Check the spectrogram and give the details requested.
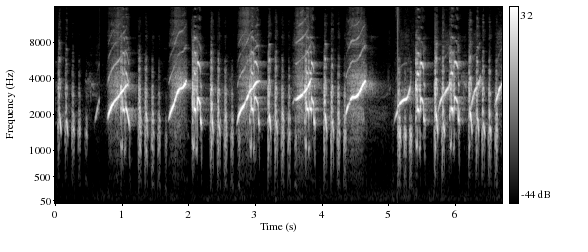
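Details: Tame desi teetar, a partridge kept and trained by its owner, perched beneath a tree and answering the owner's whistle with a series of upslurred whistles interspersed with dry rattling clicks, roughly one phrase per second.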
